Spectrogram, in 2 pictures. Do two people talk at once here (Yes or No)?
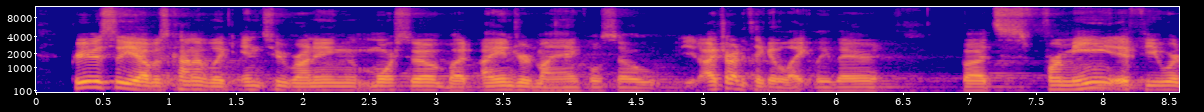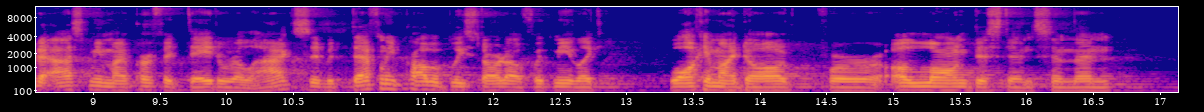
No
